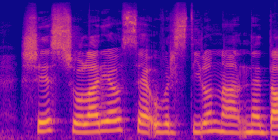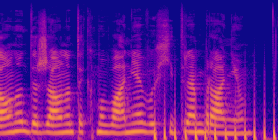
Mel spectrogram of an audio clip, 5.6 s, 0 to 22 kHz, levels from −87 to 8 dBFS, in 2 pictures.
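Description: From 4.33 s to 5.53 s a train of clicks runs over the speech: around fifteen near-identical pulses at a steady 10 per second, well above the speech level. The fixed rate and uniform shape set it apart from random crackle, and likely point to electrical interference.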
